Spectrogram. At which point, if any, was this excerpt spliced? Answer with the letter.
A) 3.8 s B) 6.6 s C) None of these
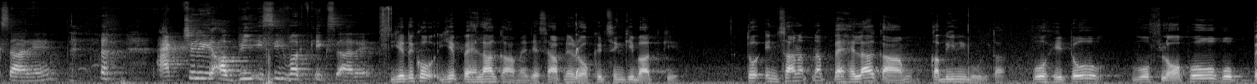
A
